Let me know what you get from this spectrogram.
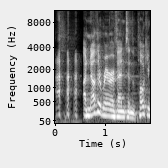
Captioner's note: both laugh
